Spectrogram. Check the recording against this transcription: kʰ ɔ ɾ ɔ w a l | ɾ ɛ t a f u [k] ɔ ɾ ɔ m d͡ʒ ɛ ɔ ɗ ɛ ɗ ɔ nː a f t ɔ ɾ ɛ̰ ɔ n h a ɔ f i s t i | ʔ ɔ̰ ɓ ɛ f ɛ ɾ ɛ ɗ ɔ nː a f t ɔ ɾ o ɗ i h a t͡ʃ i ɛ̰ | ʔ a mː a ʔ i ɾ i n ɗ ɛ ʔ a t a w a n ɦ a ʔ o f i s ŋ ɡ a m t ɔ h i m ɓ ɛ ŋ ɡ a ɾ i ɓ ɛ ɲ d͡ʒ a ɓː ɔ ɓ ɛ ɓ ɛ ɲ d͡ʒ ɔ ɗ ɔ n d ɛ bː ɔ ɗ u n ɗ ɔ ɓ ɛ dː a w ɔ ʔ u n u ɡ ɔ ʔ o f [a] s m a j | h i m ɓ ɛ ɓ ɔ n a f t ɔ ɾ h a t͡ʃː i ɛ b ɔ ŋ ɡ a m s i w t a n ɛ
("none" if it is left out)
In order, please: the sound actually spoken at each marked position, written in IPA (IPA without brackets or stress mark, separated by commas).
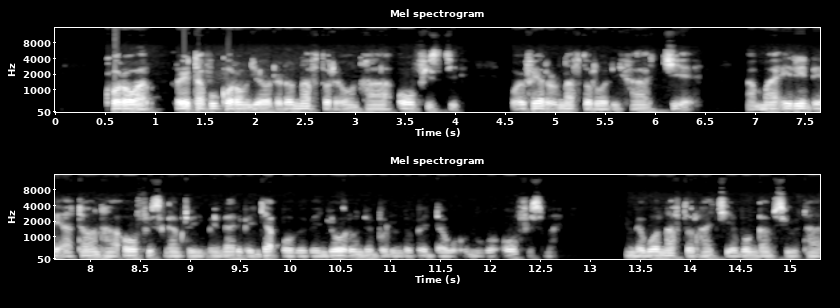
k, i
